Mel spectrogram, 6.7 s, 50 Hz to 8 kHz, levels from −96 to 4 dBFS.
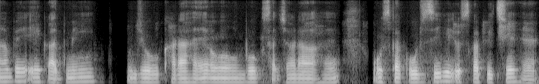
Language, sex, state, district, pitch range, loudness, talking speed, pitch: Hindi, male, Odisha, Khordha, 100-110 Hz, -22 LUFS, 150 wpm, 100 Hz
